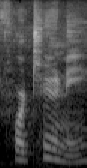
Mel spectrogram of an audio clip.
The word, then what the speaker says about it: Fortuny: not familiar with fortuney it's spelt f-o-r-t-u-n-y fortuney fabric it is a fabric company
